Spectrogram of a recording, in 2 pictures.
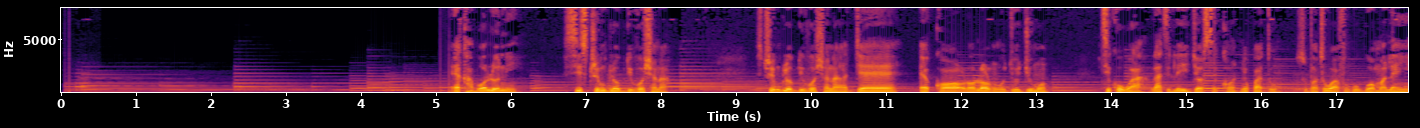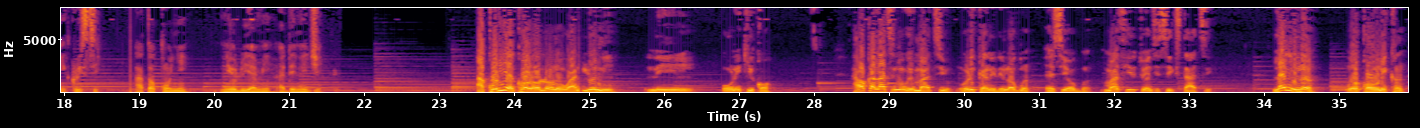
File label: Devotional Audio Yoruba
